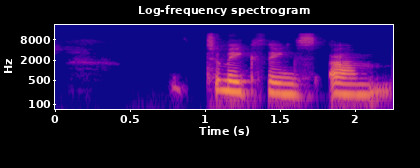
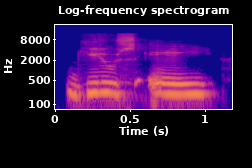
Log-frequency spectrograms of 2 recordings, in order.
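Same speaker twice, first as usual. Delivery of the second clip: ordinary delivery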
